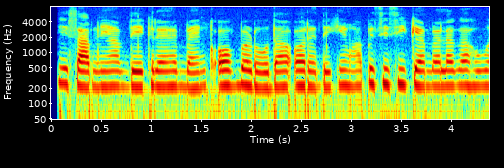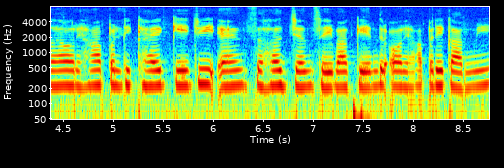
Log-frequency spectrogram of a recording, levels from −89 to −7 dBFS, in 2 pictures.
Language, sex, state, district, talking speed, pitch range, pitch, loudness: Hindi, female, Uttar Pradesh, Etah, 240 wpm, 215-225 Hz, 220 Hz, -17 LUFS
